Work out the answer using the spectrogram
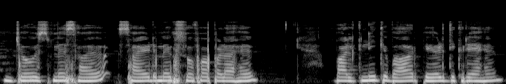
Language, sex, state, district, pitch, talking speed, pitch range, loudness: Hindi, male, Delhi, New Delhi, 170 Hz, 190 wpm, 165-175 Hz, -17 LUFS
